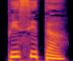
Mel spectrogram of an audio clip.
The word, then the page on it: ಪಸದ: kannada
